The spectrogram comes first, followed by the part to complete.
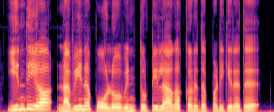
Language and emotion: Tamil, neutral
